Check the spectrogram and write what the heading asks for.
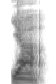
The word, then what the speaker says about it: や: For example, when you pronounce や, you first make the [i] tongue position but not fully pronouncing it. Then, the tongue quickly moves on to the next vowel sound. In this case, the [a] vowel sound.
